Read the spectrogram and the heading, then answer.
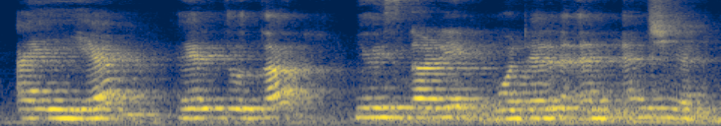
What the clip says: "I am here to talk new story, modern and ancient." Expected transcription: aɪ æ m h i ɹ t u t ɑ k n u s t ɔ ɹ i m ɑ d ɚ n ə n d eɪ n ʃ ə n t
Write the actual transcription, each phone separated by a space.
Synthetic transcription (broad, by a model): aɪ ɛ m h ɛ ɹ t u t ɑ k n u s t ɔ ɹ i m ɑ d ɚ l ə n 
